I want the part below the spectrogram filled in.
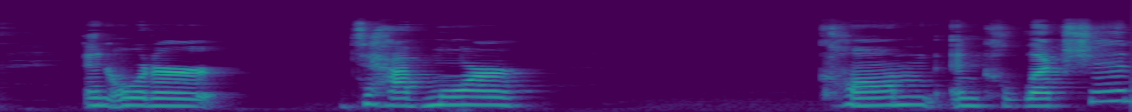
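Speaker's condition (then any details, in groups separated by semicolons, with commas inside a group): No condition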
